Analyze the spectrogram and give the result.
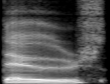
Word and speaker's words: Doge: Yeah, and in Italian, that final E is pronounced a little bit more, but in English, we say it Doge.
